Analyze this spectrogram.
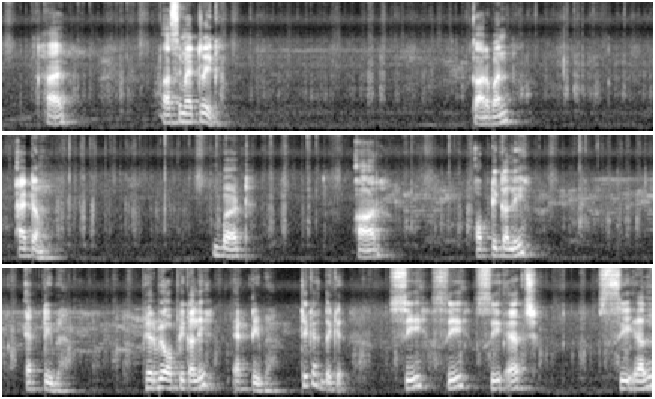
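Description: A pen scratches across paper as it writes.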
